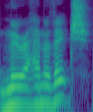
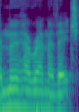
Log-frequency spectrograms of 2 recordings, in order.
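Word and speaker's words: Muharemović: Murahemovic, is that how you say it? Yeah, Muharemovic.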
